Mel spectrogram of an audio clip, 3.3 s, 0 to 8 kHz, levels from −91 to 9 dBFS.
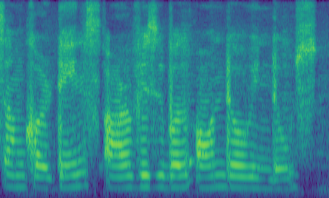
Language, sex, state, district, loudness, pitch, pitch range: English, male, Assam, Kamrup Metropolitan, -14 LUFS, 170 Hz, 165-180 Hz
